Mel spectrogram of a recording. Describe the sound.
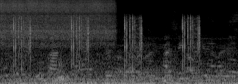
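Four crisp camera shutter clicks, spaced a little over half a second apart, as people on a tour quickly take pictures, snapping clearly over a steady background of low murmuring voices.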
